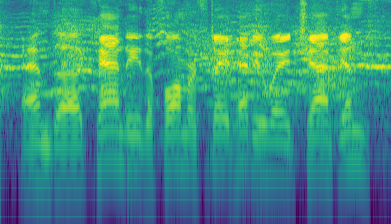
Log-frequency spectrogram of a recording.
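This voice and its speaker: A moderate pace over noticeable background noise. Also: man. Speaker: wrestling TV announcer. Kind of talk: live sports play-by-play commentary.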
